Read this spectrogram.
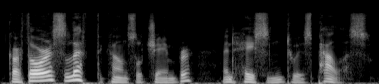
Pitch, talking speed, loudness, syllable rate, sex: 120 Hz, 160 wpm, -19 LUFS, 5.5 syllables/s, male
